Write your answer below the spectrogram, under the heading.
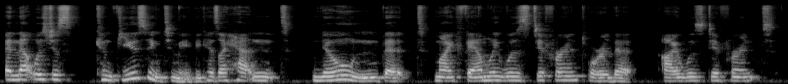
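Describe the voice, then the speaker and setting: Middle-aged woman guest, thoughtful storyteller, a bit low pitched. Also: a little slow, few pauses, mellow. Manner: thoughtful storytelling, light laughs. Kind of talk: conversational interview.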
